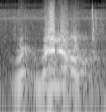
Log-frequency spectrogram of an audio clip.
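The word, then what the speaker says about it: Renaud: that's signed bill uh renault which is r-e-n-a-u-d but it's r-e-n-o properties confuses the heck out of me when it comes to the french pronunciation so i'm very comfortable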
